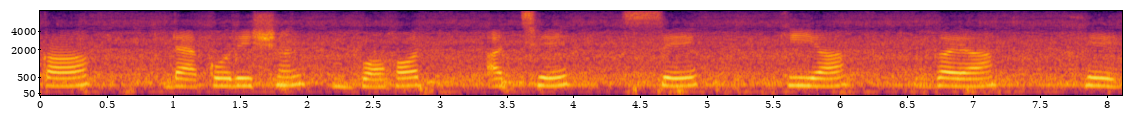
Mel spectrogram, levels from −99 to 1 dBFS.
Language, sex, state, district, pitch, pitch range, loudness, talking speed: Hindi, female, Madhya Pradesh, Dhar, 245 Hz, 230-275 Hz, -16 LUFS, 60 wpm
